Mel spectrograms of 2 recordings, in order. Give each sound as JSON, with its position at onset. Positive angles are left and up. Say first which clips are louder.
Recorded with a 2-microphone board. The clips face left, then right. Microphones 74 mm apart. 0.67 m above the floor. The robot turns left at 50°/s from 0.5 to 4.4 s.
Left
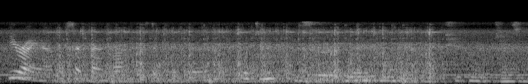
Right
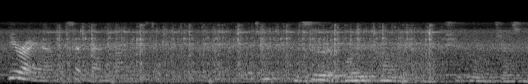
{"t": 0.1, "sound": "a woman speaking", "louder": "left 2 dB", "azimuth_deg": 175, "distance_m": 1.1}
{"t": 2.8, "sound": "a woman speaking", "louder": "left 1 dB", "azimuth_deg": -150, "distance_m": 5.0}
